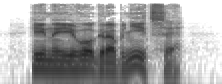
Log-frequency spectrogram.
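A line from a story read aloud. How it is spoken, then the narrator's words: Sarcastic exclamation. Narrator (Russian): язвительно вскричал Эмиль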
